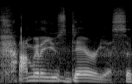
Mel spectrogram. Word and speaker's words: Darius: It's Darius, all right? It's Darius, in case you're wondering.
